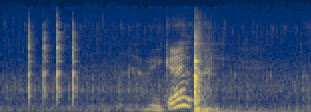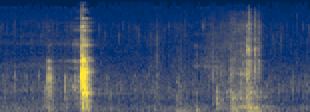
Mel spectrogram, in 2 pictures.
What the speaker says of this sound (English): I'm now going to add the mushrooms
